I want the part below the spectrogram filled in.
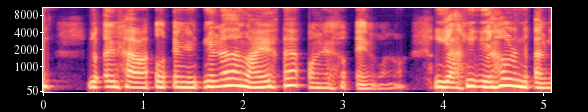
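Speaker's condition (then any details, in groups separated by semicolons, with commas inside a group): Moebius syndrome, congenital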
